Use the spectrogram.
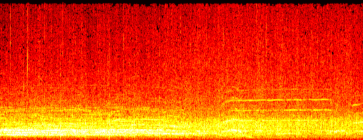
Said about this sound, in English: You got a whole bunch of super fans that came down to cheer you on today, too.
